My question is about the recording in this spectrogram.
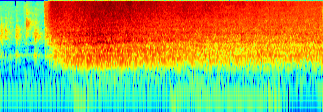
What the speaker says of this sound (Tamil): கடுகு வெந்தயம்லாம் நல்லா இப்போ பொரிய ஆரம்பிச்சிருச்சுங்க. கருவேப்பிலை சேர்த்து விட்டுக்கலாம்.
